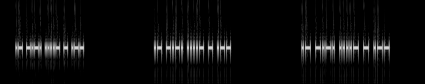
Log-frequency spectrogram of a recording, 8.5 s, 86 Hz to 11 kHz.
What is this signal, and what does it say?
Morse code, heard as a keyed tone, about 39 wpm, 700 Hz. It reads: AC4TW AC4TW AC4TW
